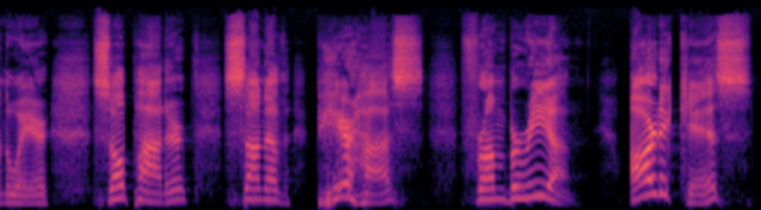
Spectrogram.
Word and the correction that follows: Aristarchus: Art, or oh, excuse me, R. Aristarchus, there we go, Aristarchus and Secundus.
